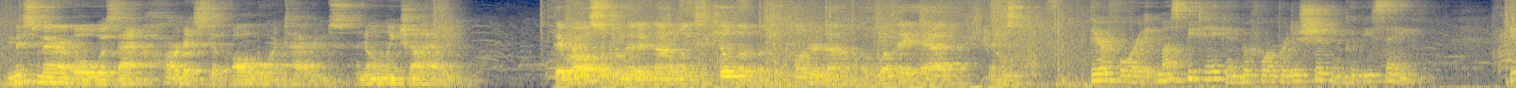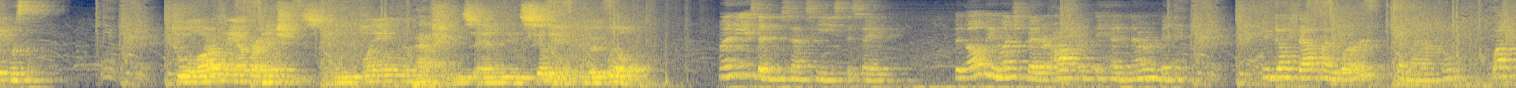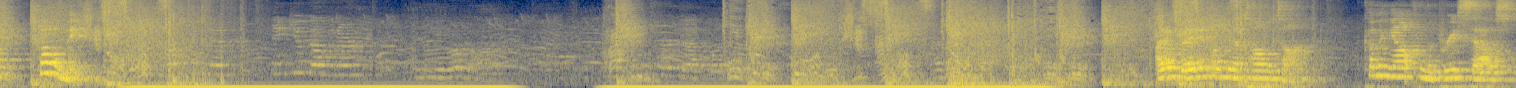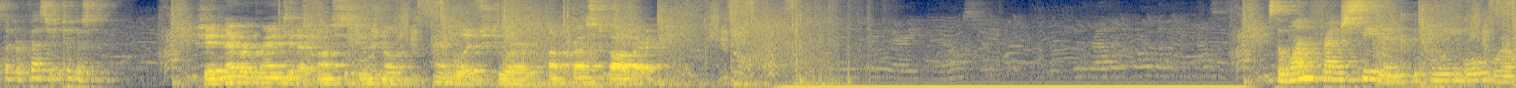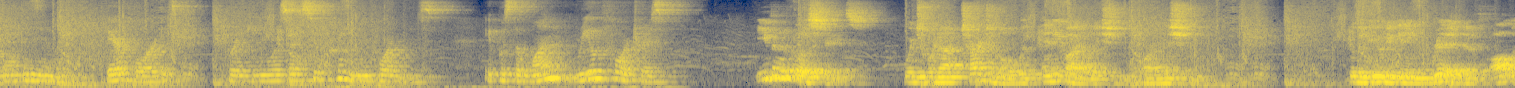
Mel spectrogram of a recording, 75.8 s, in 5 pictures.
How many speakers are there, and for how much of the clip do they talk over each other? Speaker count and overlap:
7, no overlap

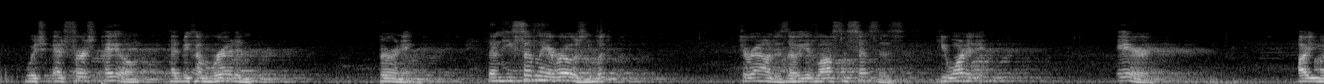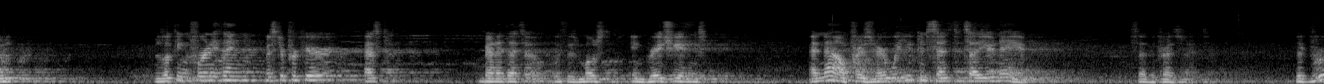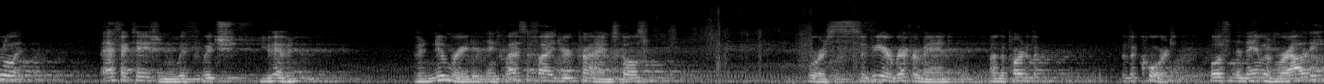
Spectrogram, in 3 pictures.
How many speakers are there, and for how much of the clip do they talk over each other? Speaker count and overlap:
1, no overlap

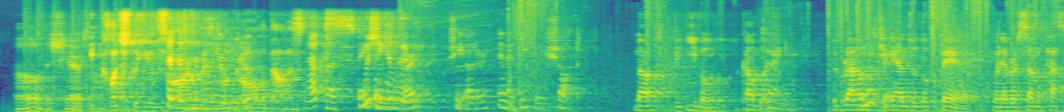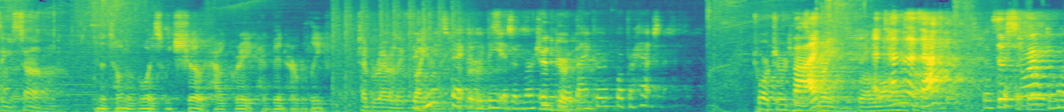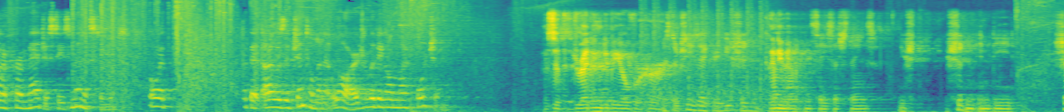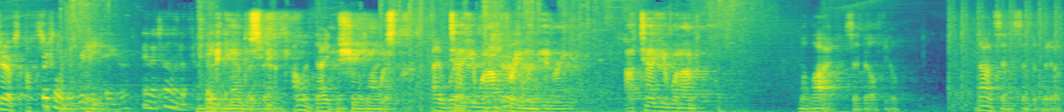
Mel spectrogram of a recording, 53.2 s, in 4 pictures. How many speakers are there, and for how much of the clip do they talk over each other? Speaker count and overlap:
5, about 33%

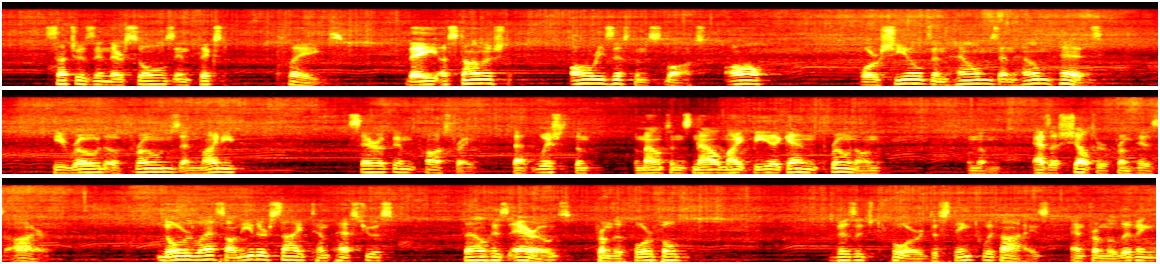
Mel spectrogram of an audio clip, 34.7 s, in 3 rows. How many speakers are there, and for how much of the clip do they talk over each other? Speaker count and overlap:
1, no overlap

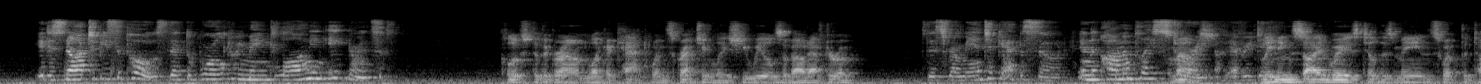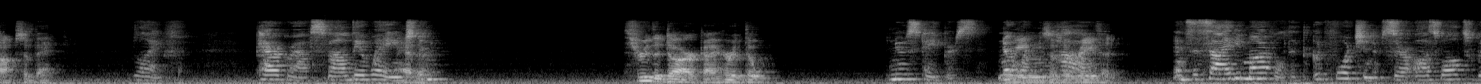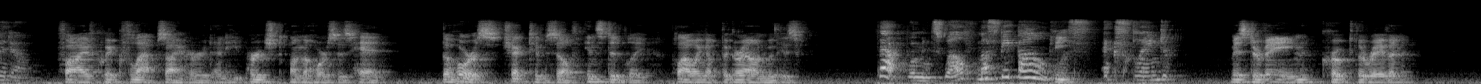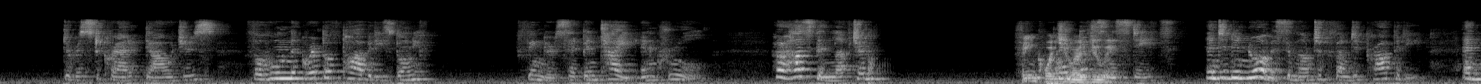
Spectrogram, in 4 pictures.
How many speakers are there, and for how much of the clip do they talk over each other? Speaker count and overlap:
2, about 8%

